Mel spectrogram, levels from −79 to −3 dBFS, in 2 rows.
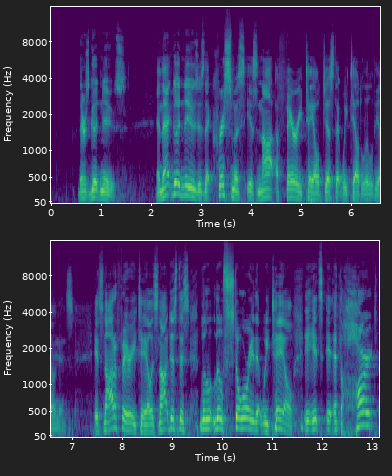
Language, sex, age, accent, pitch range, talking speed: English, male, 50-69, American, 135-180 Hz, 185 wpm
